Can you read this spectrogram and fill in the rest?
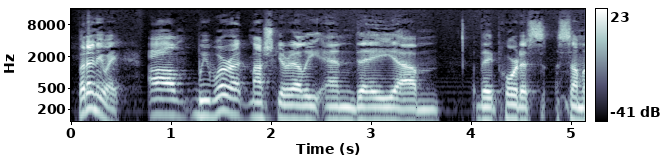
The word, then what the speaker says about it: Masciarelli: If a word has a C in it, it is pronounced with a CH, as in Masciarelli. But if it has a CH in it, it is pronounced like a K.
